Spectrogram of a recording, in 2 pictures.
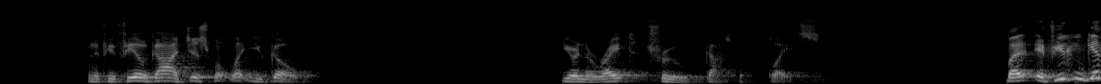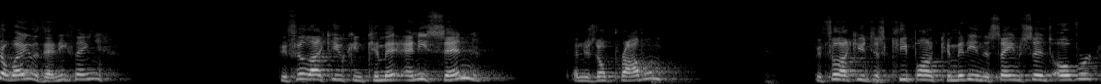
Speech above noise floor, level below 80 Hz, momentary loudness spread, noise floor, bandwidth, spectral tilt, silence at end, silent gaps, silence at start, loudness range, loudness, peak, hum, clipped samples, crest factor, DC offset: over 60 dB; -84 dBFS; 20 LU; under -90 dBFS; 13 kHz; -5.5 dB/octave; 0 s; none; 0.9 s; 13 LU; -30 LUFS; -12 dBFS; 60 Hz at -65 dBFS; under 0.1%; 20 dB; under 0.1%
